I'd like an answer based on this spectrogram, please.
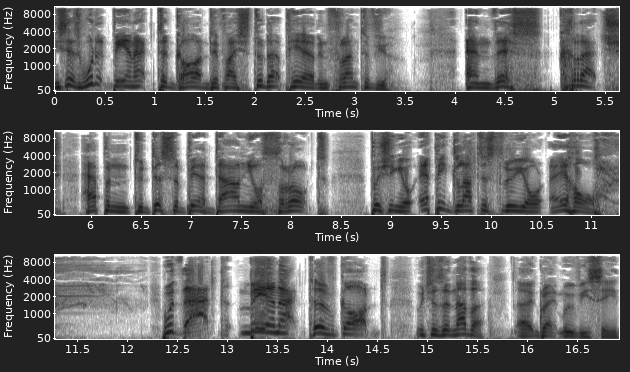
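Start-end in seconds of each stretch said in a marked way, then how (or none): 0.3-14.4 put-on Scottish comedian voice, higher. Retelling a movie scene at an insurance company: not very good Billy Connolly voice. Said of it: "I don't do a very good Billy Connolly voice".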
